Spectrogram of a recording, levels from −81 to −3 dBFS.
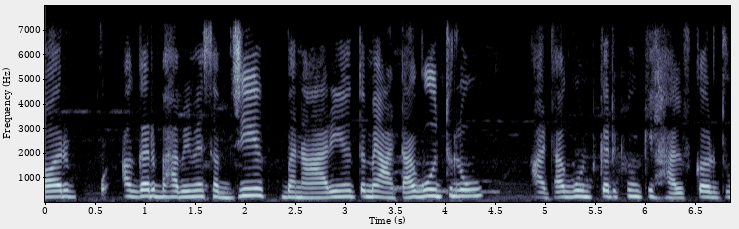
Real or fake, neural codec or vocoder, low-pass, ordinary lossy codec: real; none; 7.2 kHz; none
